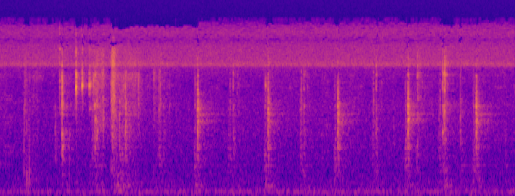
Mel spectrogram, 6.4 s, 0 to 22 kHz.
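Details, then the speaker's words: 2004 Ford Focus jacked up with the rear wheel spun by hand: a slow, uneven grumble with scattered clicks, worse under load and when driving, with no wobble; the rear wheel bearing is worn and needs replacement. "I don't know if you can hear it, but it's pretty grumbly in there. And when you put weight on it, it gets even grumblier, especially when you're going down the road."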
